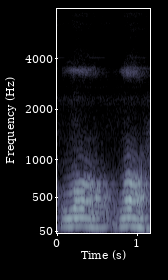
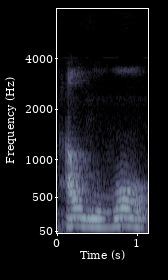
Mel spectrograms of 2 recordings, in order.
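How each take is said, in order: First: The thick sound is closed in and muffled. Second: The same.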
